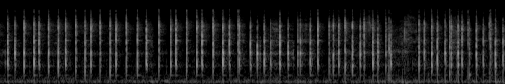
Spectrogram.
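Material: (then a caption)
Plastic. A full white plastic pump bottle of liquid hand soap, about 370 ml, is tapped with paper-clip-covered fingernails. The result is a rapid run of sharp, bright clicking taps that die away almost instantly, with no low end.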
